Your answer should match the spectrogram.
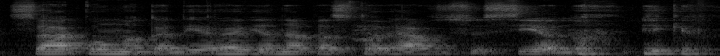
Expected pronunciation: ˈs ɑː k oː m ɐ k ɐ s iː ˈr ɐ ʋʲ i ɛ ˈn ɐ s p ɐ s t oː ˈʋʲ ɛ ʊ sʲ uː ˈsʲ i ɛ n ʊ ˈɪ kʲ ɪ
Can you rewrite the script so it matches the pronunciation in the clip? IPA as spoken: ˈs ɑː k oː m ɐ k ɐ t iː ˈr ɐ ʋʲ i ɛ ˈn ɐ p ɐ s t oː ˈʋʲ ɛ ʊ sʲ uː ˈsʲ i ɛ n ʊ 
